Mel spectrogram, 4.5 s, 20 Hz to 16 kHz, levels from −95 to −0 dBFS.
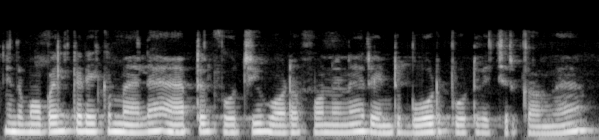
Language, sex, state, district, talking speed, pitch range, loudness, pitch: Tamil, female, Tamil Nadu, Nilgiris, 145 wpm, 160-175 Hz, -16 LUFS, 165 Hz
